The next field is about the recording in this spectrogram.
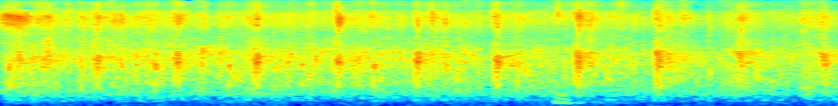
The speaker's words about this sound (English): Moms, you guys are amazing, strongest people in the universe. Let's give a big round of applause to all moms.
